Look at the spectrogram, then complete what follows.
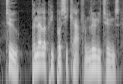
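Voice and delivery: ordinary delivery

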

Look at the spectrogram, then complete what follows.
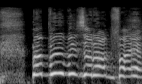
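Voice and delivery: very high, hammed-up Scottish falsetto; Missus Doubtfire. Host outdoing co-host's film impression, silly falsetto. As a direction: squeal it as a daft Scottish matron. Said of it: "Robin Williams in Missus Doubtfire".

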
